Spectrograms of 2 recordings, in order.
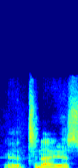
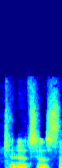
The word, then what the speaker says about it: tinnitus: the story of developing tinnitus or tinnitus. I'm never sure how to pronounce it. People pronounce it 2 different ways, but I'm an old punk rocker.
